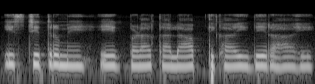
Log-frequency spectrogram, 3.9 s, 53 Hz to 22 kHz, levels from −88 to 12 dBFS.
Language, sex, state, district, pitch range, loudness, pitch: Hindi, female, Madhya Pradesh, Bhopal, 190-205 Hz, -21 LUFS, 195 Hz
